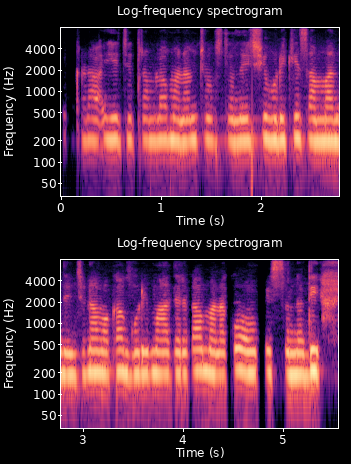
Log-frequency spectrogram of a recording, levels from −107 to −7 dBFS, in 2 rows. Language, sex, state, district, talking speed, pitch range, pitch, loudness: Telugu, female, Telangana, Nalgonda, 140 wpm, 195-205 Hz, 200 Hz, -23 LUFS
